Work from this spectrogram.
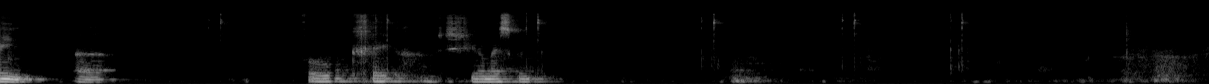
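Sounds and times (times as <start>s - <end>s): faint computer mouse clicks: 2.0s - 2.4s, 7.0s - 7.3s, 8.4s - 8.8s, 9.5s - 9.9s.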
